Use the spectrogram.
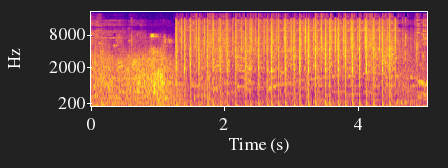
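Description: Rapid automatic gunfire from an AK-47 in the Call of Duty Mobile video game, a steady stream of sharp repeated shots starting after a second and continuing to the end.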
